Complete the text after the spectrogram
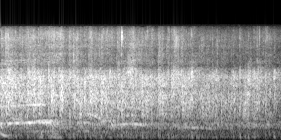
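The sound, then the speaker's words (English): A crowd claps hands steadily in praise to the Lord, a dense, continuous patter of many hands that stays loud throughout and eases slightly toward the end, with faint voices underneath. “Come on, clap your hands to the Lord right now and praise Him.”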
